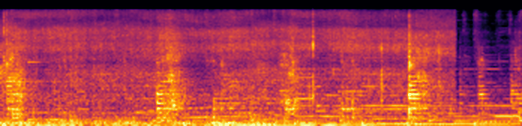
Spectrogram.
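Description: Fried quail and sliced vegetables sizzling in a wok as they are stir-fried, with a stirring scrape every second or two. The sizzle drops away about six seconds in.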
